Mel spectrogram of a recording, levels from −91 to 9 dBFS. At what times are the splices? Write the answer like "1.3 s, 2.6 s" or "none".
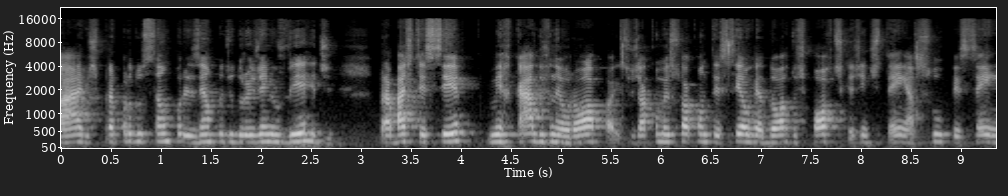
none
